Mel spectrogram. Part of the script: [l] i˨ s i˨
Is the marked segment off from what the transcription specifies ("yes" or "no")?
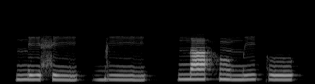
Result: yes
